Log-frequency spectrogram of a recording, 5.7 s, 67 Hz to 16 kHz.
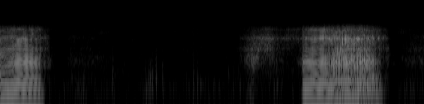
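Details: Loud snoring, recorded around 20:42 after a full day of work; two loud rumbling snores with a quieter breath between and soft clicks in the pauses: heavy snoring.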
